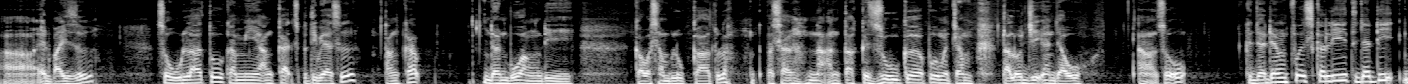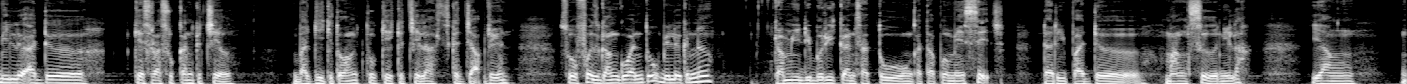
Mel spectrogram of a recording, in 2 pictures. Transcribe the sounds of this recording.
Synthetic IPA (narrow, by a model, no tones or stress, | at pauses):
ə̰ɛ̰dvajzə | soulat̪ukamĩaŋkat̪̚sə̥pərt̪ibiasə | t̪aŋkap̚ | danbuaŋdi | kawasanbəlukat̪ulahpasalna̰ʔa̰nt̪ahkəzukəapəmat͡ʃamt̪aʔlod͡ʒɪk̚jand͡ʒaʊh | ʔa̰so | kəd͡ʒadianfəskalit̪əd͡ʒadibiləʔadə | kesɾasukankət͡ʃɪl | baɡikit̪əaŋt̪ukekət͡ʃɪlːahsə̥kəd͡ʒa̰p̚d͡ʒəkansofəsɡaŋɡuant̪ubiləkənə̃ | kamĩdibəɾikansat̪uŋkat̪aːpəmɛsɪt͡ʃdaɾipadəmaŋsənĩlah | jaŋ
